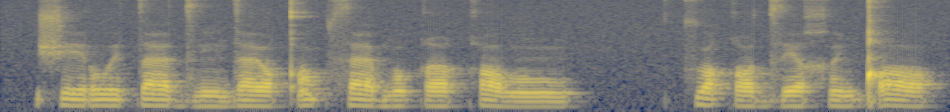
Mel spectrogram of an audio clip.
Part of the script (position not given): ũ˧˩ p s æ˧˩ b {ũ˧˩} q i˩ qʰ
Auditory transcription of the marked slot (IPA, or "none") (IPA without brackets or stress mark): ũ˩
